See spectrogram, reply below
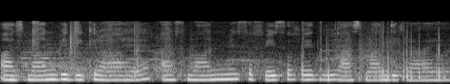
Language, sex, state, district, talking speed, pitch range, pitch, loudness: Hindi, female, Goa, North and South Goa, 185 wpm, 205-225 Hz, 215 Hz, -15 LUFS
